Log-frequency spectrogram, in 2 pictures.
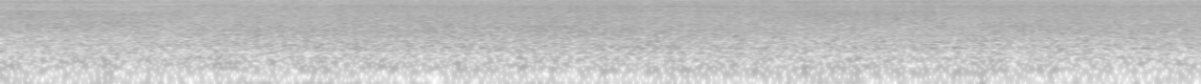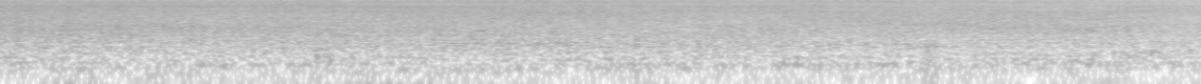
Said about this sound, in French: Petite cascade.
